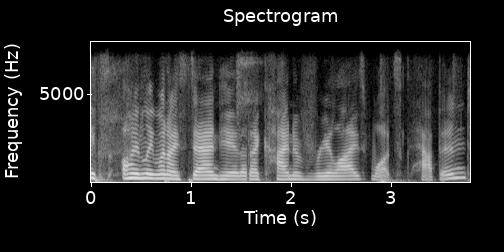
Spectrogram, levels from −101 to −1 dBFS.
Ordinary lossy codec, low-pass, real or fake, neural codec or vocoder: Opus, 64 kbps; 7.2 kHz; real; none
